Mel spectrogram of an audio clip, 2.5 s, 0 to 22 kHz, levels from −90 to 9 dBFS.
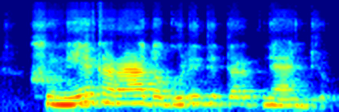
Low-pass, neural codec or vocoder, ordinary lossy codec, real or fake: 19.8 kHz; vocoder, 44.1 kHz, 128 mel bands, Pupu-Vocoder; Opus, 24 kbps; fake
